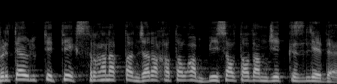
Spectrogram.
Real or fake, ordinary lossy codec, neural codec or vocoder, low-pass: real; none; none; none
